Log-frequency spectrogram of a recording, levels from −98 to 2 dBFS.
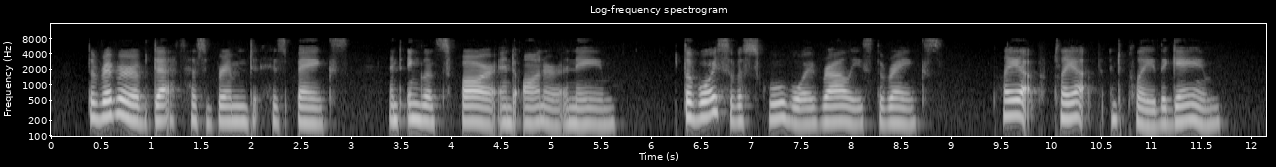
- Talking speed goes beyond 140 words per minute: Yes, average, 160 wpm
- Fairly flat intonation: Yes, narrow, 2.3 semitones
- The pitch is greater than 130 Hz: Yes, high, 190 Hz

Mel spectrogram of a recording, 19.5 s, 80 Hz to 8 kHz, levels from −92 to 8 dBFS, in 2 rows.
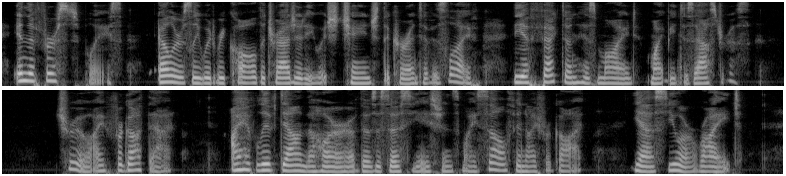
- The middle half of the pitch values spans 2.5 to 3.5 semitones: Yes, average, 3.2 semitones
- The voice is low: No, medium, 185 Hz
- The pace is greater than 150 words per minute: No, average, 145 wpm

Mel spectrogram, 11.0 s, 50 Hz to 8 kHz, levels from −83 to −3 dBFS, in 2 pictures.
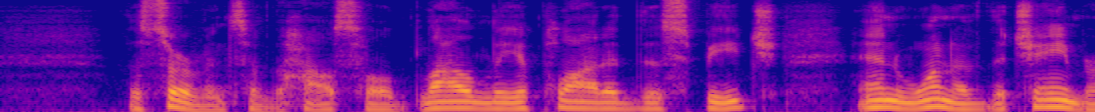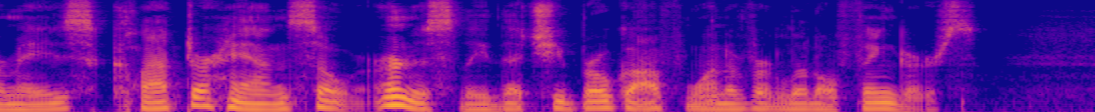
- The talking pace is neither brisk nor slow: Yes, average, 155 wpm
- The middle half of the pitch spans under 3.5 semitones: Yes, average, 3.0 semitones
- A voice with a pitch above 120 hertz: No, low, 115 Hz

